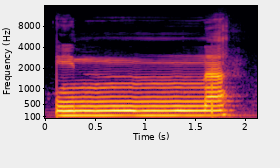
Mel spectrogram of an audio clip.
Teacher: whenever noon comes with shadda, we do ghunna there. So we make the noon sound ghunna, nasal sound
